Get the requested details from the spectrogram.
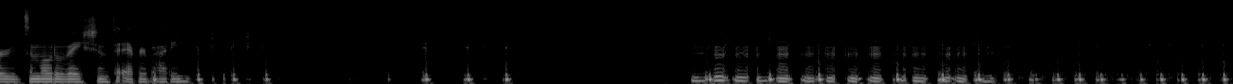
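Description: A knife scrapes and cuts into a pumpkin.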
